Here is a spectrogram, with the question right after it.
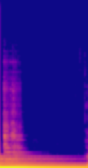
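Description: A single low E string plucked on guitar rings out clearly and sustains, slowly fading over about a second with rich harmonics.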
